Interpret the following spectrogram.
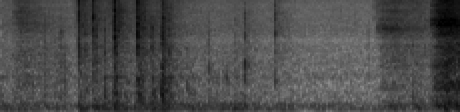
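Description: Faint typing on a computer keyboard: a short run of quick light key clicks starting about half a second in and lasting about a second.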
